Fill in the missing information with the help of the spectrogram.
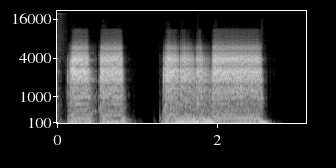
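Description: Electric guitar through a gritty DS-1 distortion pedal, presumably modeled on the Boss DS-1: two short chugged bursts, then a longer sustained phrase of buzzy, saturated chords that stops abruptly. No one speaks.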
